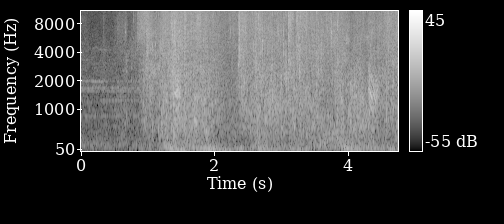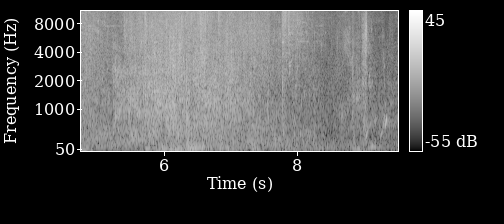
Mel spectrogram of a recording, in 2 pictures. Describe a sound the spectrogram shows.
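Weapons clash and bones crunch in a fast game battle.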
